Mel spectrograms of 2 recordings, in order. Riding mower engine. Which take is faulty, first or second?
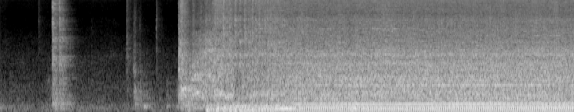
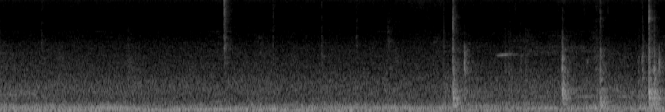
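second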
